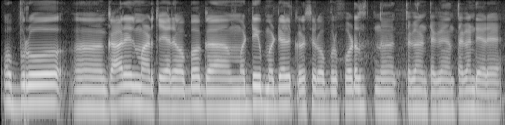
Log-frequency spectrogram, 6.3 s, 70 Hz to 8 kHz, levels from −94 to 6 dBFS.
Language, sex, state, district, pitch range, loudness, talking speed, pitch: Kannada, male, Karnataka, Chamarajanagar, 130-145 Hz, -15 LUFS, 65 wpm, 135 Hz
